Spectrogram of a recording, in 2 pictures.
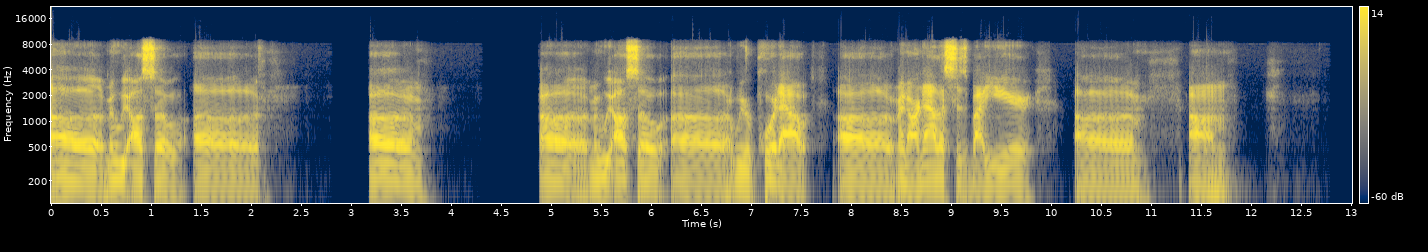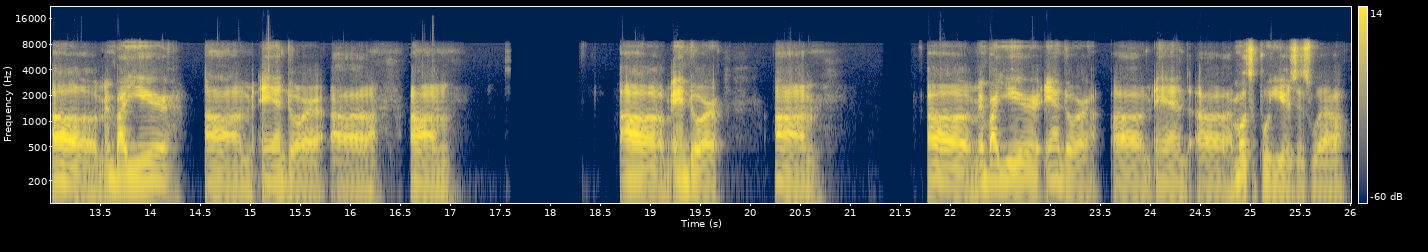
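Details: Stuttering in an adult male epidemiologist who says he stutters, with prolongations of words or sounds, blocks and repetitions.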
